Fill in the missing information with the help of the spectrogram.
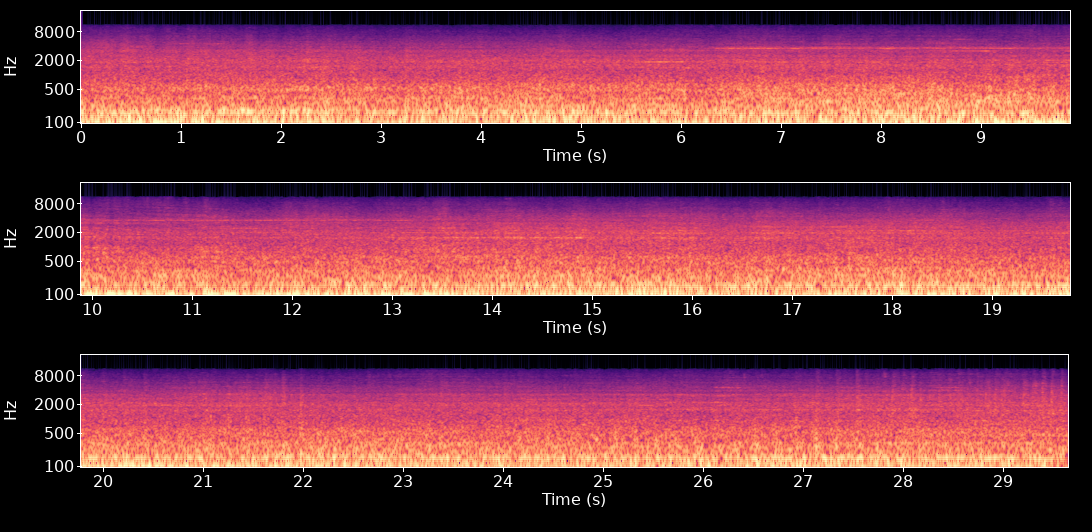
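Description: Double-stack intermodal railcars of a BNSF freight train rolling steadily past, with a continuous low rumble of steel wheels on rail. A thin high squeal rides over it for several seconds about a quarter of the way in.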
